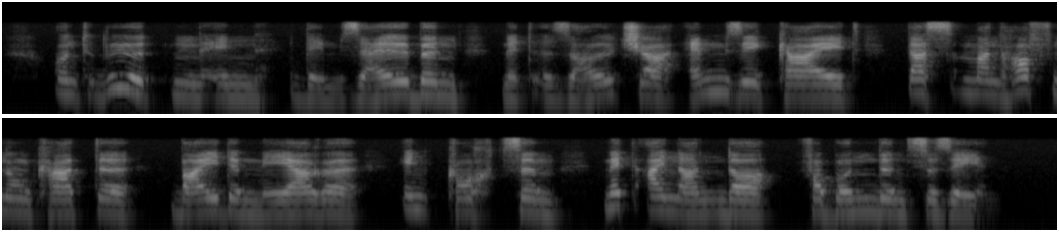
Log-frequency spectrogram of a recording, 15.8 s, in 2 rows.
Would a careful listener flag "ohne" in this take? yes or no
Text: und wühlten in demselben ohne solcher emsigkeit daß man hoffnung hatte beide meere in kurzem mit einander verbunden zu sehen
yes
